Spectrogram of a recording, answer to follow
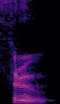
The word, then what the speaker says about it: threw: Então, olha só, o verbo jogar, arremessar é throw, que no passado a gente pronuncia through. E é a mesma pronúncia da palavra através, que também se pronuncia through.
